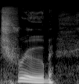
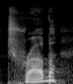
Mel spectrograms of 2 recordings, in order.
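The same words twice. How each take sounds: First: The vowel is a long oo sound. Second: The vowel is a short uh sound. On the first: The speaker calls it right. "it is pronounced T R O O B" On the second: The speaker calls it wrong. "and not trub"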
